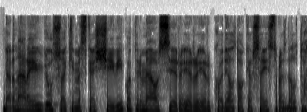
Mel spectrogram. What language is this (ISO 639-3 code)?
lit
